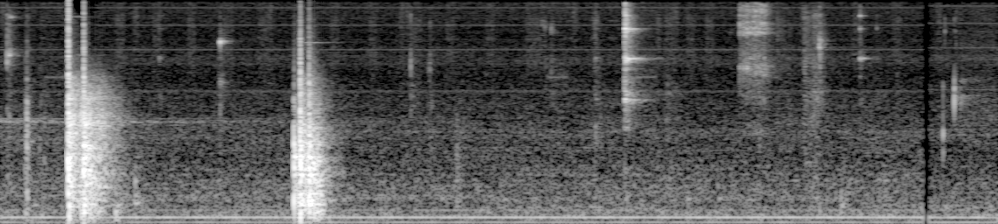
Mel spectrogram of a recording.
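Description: Hand tools and parts being handled at a car's engine bay: two short knocks about two seconds apart, then a few faint clinks, over a steady low hum.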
